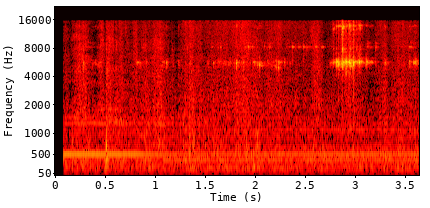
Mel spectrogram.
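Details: Ferrets fighting, filmed with an 8mm camera app: faint scuffling and soft rustles, then a louder burst of thin, high-pitched squeaks near the end of the clip, in a quiet indoor setting.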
